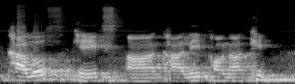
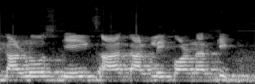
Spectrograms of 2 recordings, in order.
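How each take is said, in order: First: The k sounds have a strong puff of air. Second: The k sounds are plain, without a puff of air. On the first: The speaker calls it right. "আমরা আমাদের সঠিক উচ্চারণভাবে করবো" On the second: The speaker calls it wrong. "আমরা normally কি বলি ... এইভাবে না"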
